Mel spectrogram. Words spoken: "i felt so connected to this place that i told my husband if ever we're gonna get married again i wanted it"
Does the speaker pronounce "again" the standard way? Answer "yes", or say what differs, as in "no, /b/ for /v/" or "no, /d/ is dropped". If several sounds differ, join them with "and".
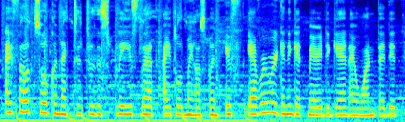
yes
